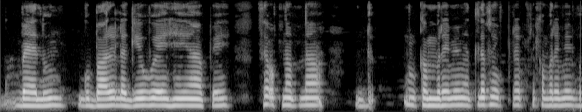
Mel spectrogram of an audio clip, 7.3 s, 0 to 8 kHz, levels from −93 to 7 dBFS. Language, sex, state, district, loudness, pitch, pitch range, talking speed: Hindi, female, Rajasthan, Jaipur, -16 LUFS, 185 Hz, 180-195 Hz, 155 wpm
